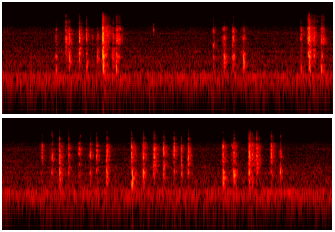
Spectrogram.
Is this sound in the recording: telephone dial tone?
no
